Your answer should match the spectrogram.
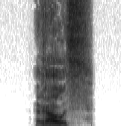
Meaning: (adverb) 1. out, out of there, outta there 2. out, out of here, outta here; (interjection) get out!
- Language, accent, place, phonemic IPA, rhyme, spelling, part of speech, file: German, Germany, Berlin, /ʁaʊ̯s/, -aʊ̯s, raus, adverb / interjection, De-raus.ogg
